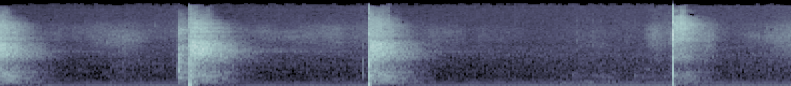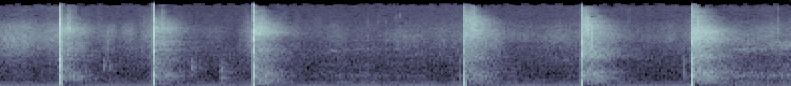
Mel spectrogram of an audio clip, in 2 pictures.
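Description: Nine sharp belt lashes crack out at an uneven pace, each a loud, bright smack that fades quickly, over a faint low hum with no voices.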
